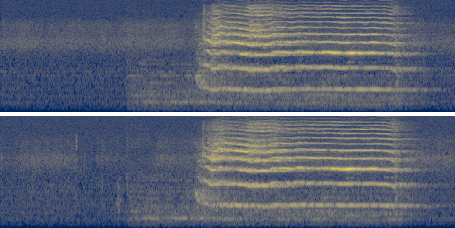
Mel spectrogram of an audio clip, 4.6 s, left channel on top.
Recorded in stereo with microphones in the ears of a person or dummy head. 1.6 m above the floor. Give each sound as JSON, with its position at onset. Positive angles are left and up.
{"t": 1.2, "sound": "a cat meowing", "side_deg": -10, "distance_m": 3.5}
